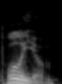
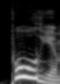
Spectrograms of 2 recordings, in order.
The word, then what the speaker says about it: Pulliam: a uh is that is it pullman what is it did i say it wrong that's it what did i say tatiana okay night polium poolium i said polium i'm sorry solroy keisha night pulliam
